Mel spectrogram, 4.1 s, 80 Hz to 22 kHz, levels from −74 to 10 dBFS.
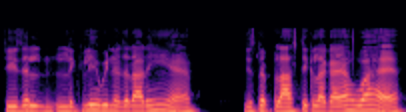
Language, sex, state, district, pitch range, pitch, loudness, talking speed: Hindi, male, Jharkhand, Garhwa, 150-170 Hz, 160 Hz, -14 LUFS, 175 wpm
